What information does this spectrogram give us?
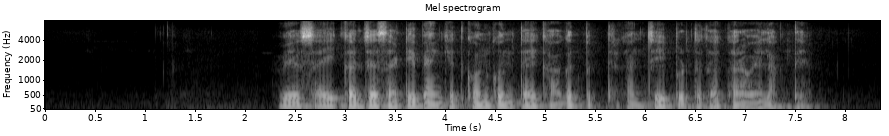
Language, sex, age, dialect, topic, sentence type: Marathi, male, <18, Standard Marathi, banking, question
